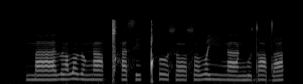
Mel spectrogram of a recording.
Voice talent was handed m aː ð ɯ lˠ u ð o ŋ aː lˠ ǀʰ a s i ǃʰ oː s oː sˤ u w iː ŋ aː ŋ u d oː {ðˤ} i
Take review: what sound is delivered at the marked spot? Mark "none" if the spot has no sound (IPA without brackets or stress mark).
dˤ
